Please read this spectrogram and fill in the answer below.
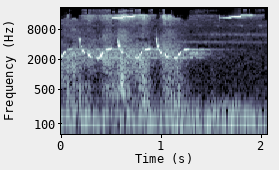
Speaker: That is a motion detector that is going to help, hopefully, run some deers off. It's got a little flashing light and a beeping sound that the deer don't like, or other animals.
